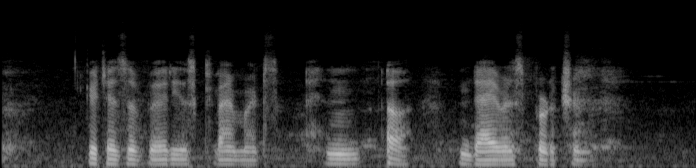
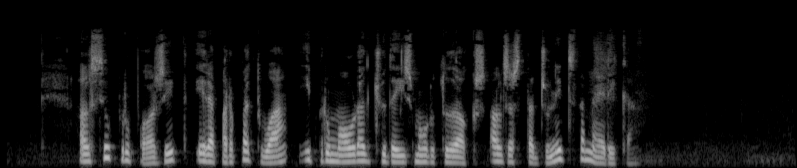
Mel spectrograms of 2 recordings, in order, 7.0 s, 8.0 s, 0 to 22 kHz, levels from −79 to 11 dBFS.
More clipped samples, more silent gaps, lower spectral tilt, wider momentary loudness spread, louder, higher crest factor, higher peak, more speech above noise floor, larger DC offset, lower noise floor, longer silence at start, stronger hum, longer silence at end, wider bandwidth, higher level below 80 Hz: neither; neither; first, -7.5 dB/octave vs -5.5 dB/octave; first, 19 LU vs 5 LU; about the same, -20 LUFS vs -22 LUFS; about the same, 20 dB vs 20 dB; first, 0 dBFS vs -4 dBFS; second, 31 dB vs 41 dB; neither; second, -50 dBFS vs -63 dBFS; second, 0.05 s vs 0.8 s; neither; second, 0.75 s vs 1.6 s; second, 9.6 kHz vs 11 kHz; first, -48 dBFS vs -68 dBFS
